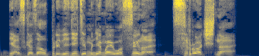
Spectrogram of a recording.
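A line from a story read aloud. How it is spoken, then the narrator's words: Wild yelling. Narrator (Russian): орал не своим голосом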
